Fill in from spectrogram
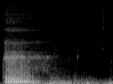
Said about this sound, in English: I'll try to stop burping on the mic. Probably never will. If you've been listening to this show for a while, you've noticed many of them. And I'm sorry, I try to stop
